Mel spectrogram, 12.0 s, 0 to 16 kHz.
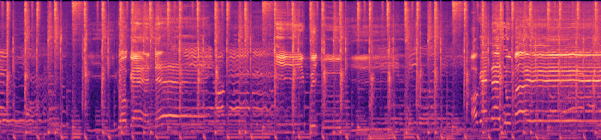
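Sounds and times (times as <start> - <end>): bass: 0.0 - 12.0
drum beat: 0.0 - 12.0
lead voice singing: 0.0 - 12.0.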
